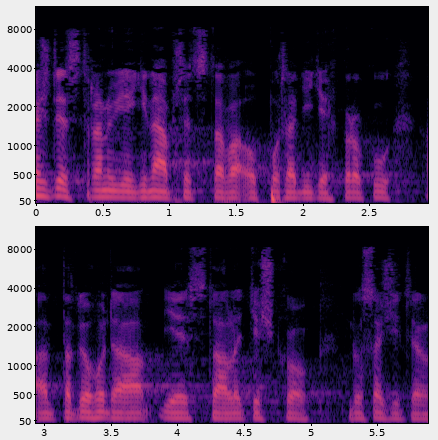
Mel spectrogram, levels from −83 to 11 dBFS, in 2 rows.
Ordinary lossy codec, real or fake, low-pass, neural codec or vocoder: MP3, 32 kbps; real; 10.8 kHz; none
